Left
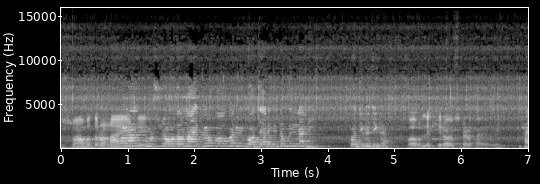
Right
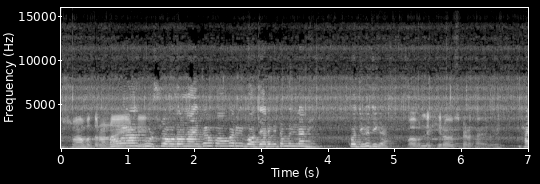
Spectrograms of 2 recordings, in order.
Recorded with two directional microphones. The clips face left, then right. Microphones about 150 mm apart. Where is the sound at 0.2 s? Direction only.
5° left (ahead or behind).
